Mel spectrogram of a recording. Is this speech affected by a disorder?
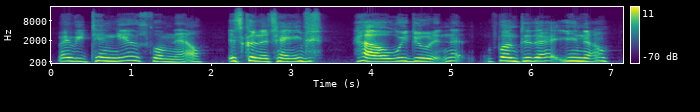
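Yes: cerebral palsy.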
